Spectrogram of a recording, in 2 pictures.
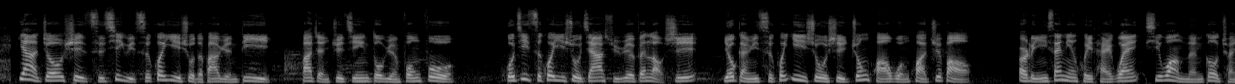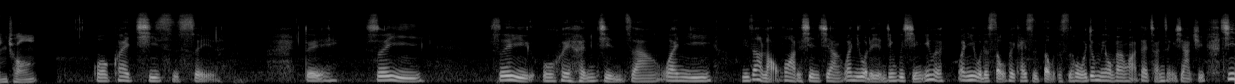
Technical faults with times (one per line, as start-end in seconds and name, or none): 19.43-24.70 time-stretched section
